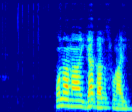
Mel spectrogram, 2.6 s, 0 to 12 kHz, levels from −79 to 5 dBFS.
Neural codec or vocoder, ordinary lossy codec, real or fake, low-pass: none; AAC, 32 kbps; real; 10.8 kHz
